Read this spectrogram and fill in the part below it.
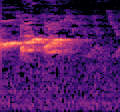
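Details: Oriental magpie-robin singing agitatedly, a recording meant to provoke other magpie-robins into song: one bright, high whistled phrase with a quick upward slur that fades out within a second.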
